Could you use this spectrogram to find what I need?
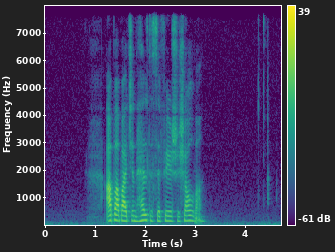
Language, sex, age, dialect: Faroese, female, 36-60, Suðurstreymoy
